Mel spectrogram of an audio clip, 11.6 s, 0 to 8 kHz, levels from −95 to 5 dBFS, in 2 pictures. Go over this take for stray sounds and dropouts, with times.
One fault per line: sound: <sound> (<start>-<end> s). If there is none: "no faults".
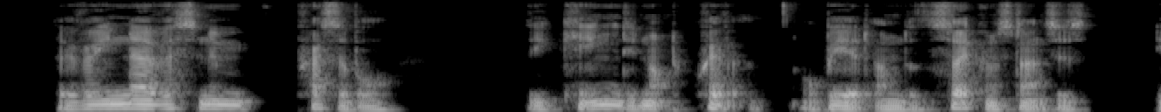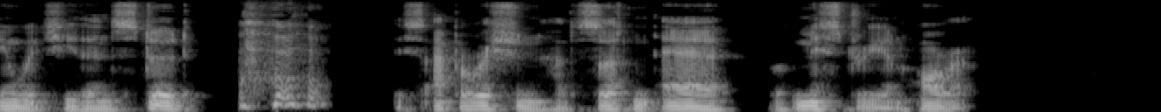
sound: laugh (7.0-7.5 s)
